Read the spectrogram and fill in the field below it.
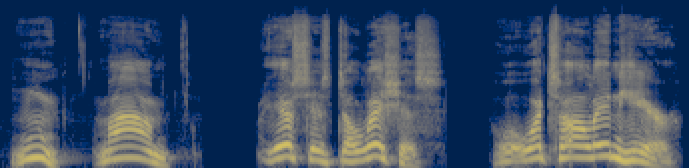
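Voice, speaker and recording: The voice sits at a fairly high pitch. Its pace is very slow. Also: very clean recording, silent background. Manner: speaking with mouth full, chewing.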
